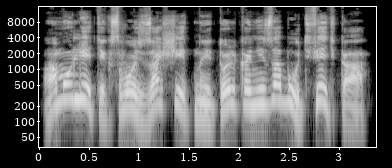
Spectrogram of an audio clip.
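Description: A self-important ghost sorcerer grumbles warnings, as a man reads him. The voice is lifted and lively, close and dry. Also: high voice, moderate pace, breathy edge, no room sound, pitched above the performer's own voice, full character voice.

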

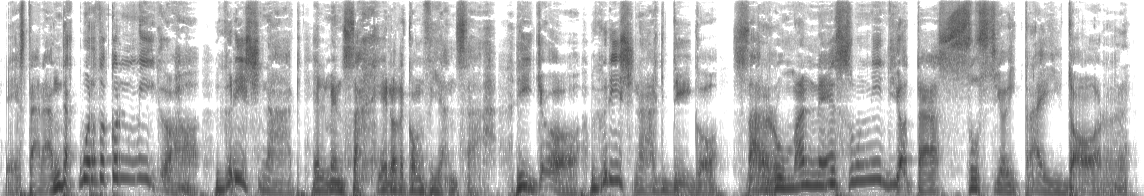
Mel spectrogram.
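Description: A man's voice: mid-range voice, huge pitch swings, takes it slowly, breathy edge, voice pushed up, exaggerated voice. A man doing a sneering, sweet-voiced orc schemer. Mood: mocking. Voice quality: softer, sweeter than the others. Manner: sneering, mocking. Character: sly, malevolent male orc messenger, mocking. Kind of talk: audiobook character voice.

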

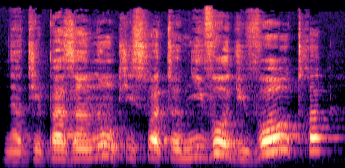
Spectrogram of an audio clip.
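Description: A woman reading a novel aloud, voicing a proud young male captain in a lower, louder voice with a bitter, sarcastic edge. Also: lively intonation, unhurried. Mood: mocking. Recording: roomy home recording.

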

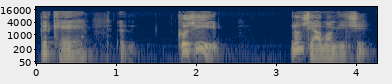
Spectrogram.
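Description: A man's voice: low-pitched, huge pitch swings, slow pace, darkish tone, breathy edge, exaggerated voice. A man reading a novel aloud, voicing a shy teenage boy who stammers and pleads. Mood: pleading.

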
